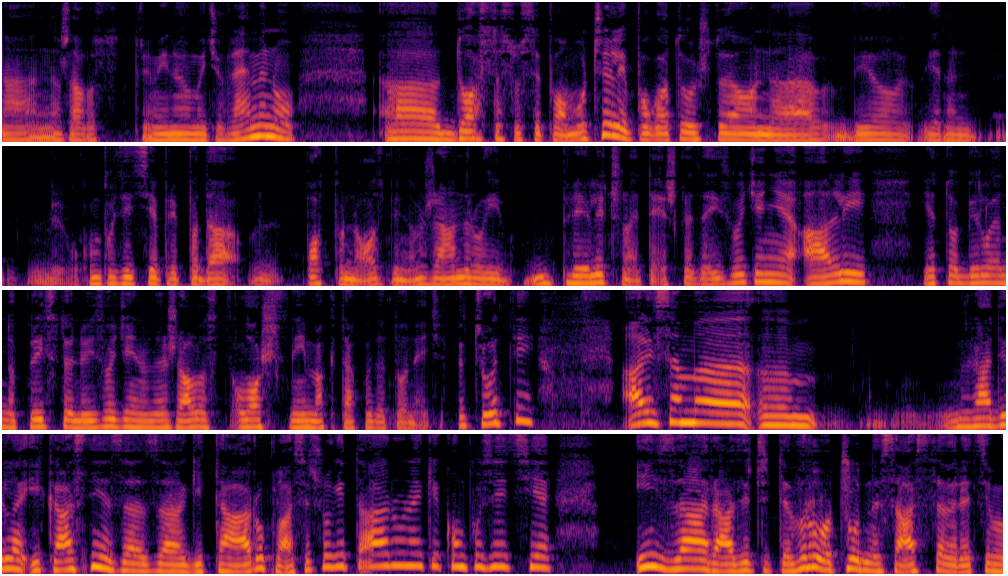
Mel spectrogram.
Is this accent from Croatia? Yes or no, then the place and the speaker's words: no; Serbia; Uostalom, ja sam iz Srbije, mislim, ne mogu.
